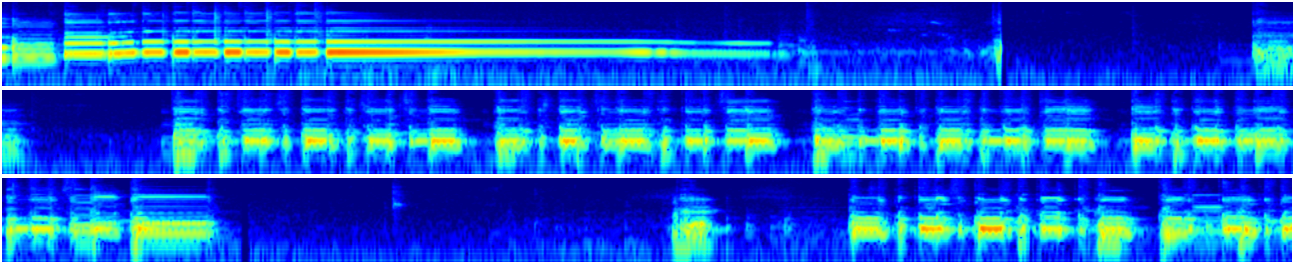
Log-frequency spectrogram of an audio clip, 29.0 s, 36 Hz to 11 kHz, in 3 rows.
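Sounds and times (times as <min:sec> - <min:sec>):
electric guitar playing: 0:00.0 - 0:06.2, 0:09.4 - 0:09.9, 0:10.9 - 0:21.2, 0:24.4 - 0:24.8, 0:25.7 - 0:29.0.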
